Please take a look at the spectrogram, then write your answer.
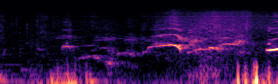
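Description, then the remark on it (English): Water sloshes and splashes in a brief, noisy burst as someone plunges into an ice bath, with excited voices shouting and laughing over the churning water. “he's climbing out of the ice bath already.”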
